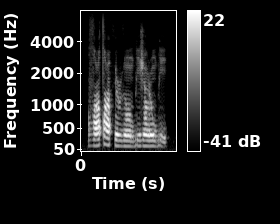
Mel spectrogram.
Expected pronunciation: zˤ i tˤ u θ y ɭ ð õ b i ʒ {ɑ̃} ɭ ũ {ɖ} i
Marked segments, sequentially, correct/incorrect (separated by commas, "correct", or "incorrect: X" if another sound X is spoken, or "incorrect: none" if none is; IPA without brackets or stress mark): correct, incorrect: b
